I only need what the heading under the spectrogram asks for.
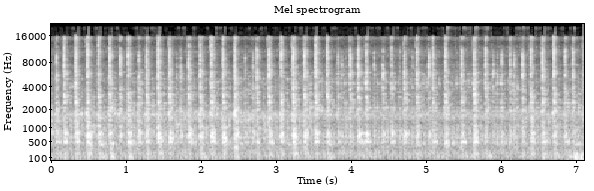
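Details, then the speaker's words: Tena 5-speed small motorcycle idling with fast metallic clatter, about seven rattles a second, from mid-engine; noise goes quiet when clutch lever is pulled; worn clutch plates causing clutch rattle at idle. "ถ้าเดินเบาปกติมันจะมีเสียงดังนะครับถ้าเดินเบาปกติมันจะมีเสียงดังสำหรับเสียหน้ากันนี้นะครับเพื่อนๆนะครับที่นี้พอเราบีบครับปั๊บนะครับพอเราบีบคลัชนะครับเสียงเครื่องมันจึงเงียบลงแล้วเพื่อนนะครับ"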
